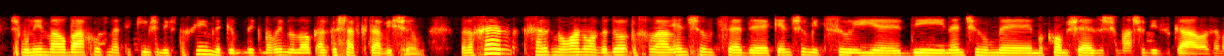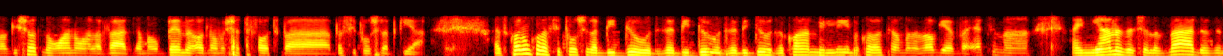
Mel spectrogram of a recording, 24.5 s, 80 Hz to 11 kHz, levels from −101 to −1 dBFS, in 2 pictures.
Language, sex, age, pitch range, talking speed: Hebrew, female, 20-39, 140-165 Hz, 145 wpm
